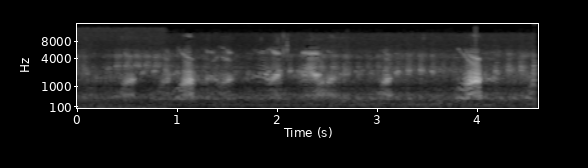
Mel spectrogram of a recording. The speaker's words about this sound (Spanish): Bueno, esta que es la normal. Sí, aquí oímos la rana común y luego también podemos apreciar que está en época de celo.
